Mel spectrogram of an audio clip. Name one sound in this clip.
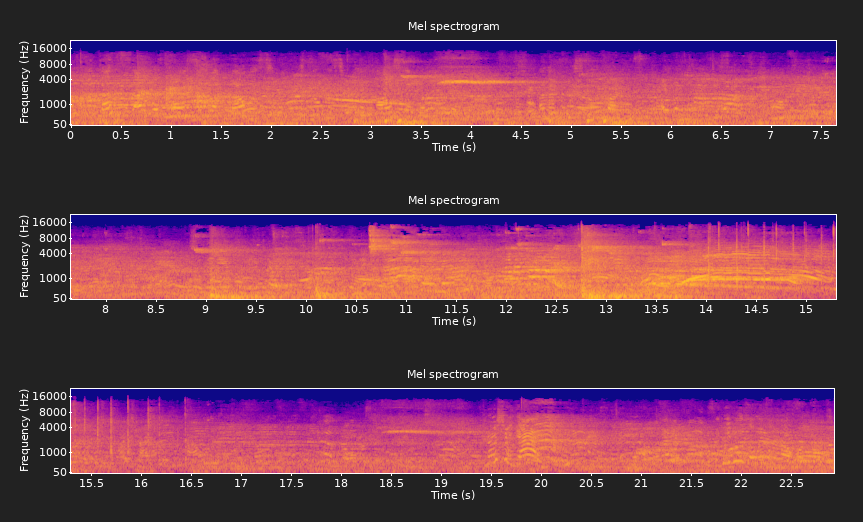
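Young women call out and cheer in a large echoing gym.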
